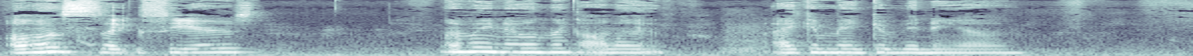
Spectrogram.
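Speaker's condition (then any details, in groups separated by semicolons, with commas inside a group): Friedreich's ataxia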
